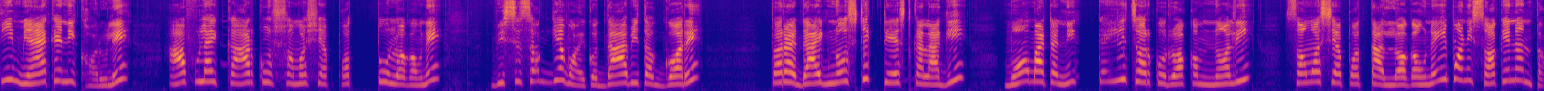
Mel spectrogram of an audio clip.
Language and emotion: Nepali, angry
